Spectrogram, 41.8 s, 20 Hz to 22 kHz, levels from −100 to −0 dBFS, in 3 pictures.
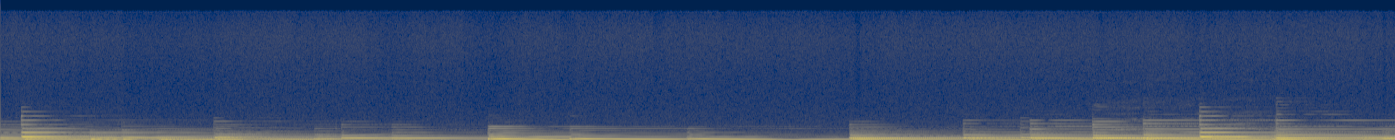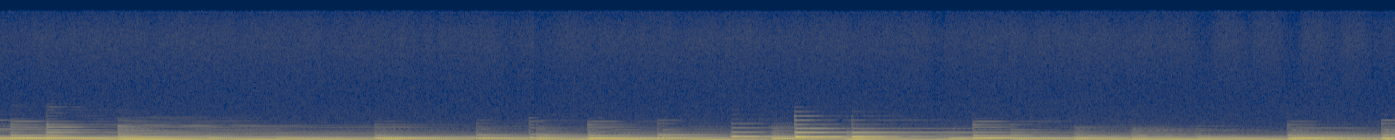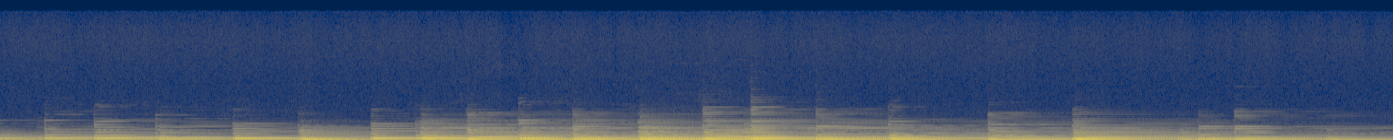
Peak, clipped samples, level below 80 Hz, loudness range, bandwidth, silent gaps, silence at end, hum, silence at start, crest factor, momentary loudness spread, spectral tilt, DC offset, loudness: -6 dBFS; under 0.1%; -52 dBFS; 12 LU; 5.6 kHz; none; 0 s; none; 0 s; 20 dB; 14 LU; -10 dB/octave; under 0.1%; -26 LUFS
